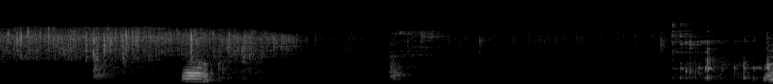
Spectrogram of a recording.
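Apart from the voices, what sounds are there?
giant freshwater prawns (golda chingri) frying in a pan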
